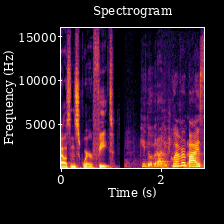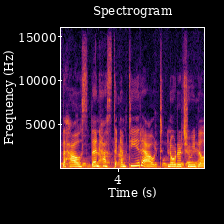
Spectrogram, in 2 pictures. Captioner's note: through translator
